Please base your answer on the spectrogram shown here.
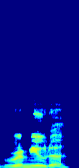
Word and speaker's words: remuda: no I was saying did you say rauda am I pronouncing it righta veruda Bermuda Bermuda okay yeah without the be Remuda is a herd of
